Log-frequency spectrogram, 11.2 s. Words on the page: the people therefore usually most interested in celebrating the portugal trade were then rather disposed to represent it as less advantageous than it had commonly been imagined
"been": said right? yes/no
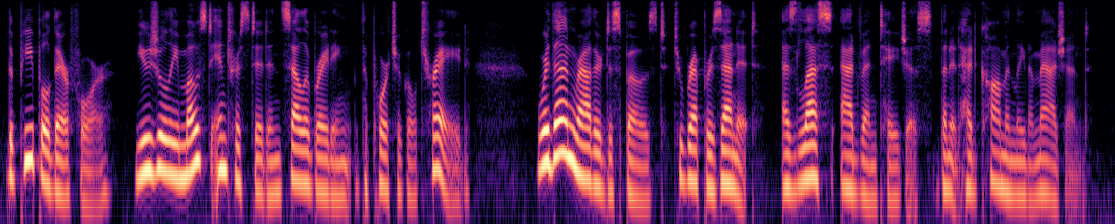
no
